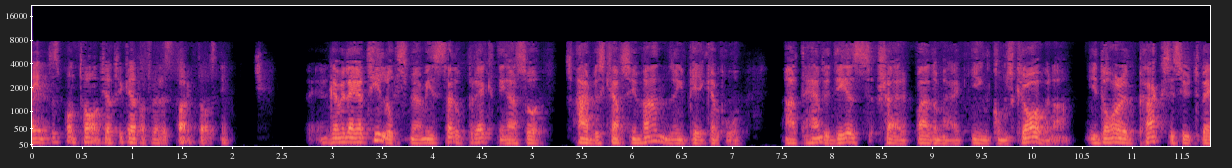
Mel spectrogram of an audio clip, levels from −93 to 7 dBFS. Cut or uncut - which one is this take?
cut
